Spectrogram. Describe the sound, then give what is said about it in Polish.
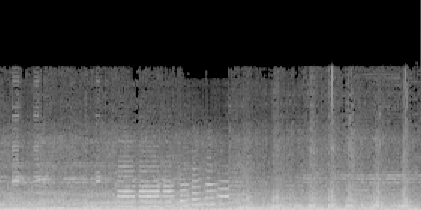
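A loud, steady rumble of motorcycle engines rolls by as several horns toot and honk over it, with overlapping sustained blasts early on, as motorcycles open an LGBTIQ+ pride parade on a Saturday evening, with a busy, crowded atmosphere throughout. “Parada na motocyklach rozpoczęła paradę, jest częścią wieloletniej tradycji.”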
